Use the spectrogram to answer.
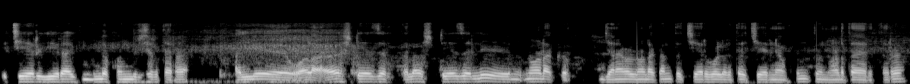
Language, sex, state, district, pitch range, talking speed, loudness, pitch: Kannada, male, Karnataka, Raichur, 115-125 Hz, 160 wpm, -16 LUFS, 120 Hz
